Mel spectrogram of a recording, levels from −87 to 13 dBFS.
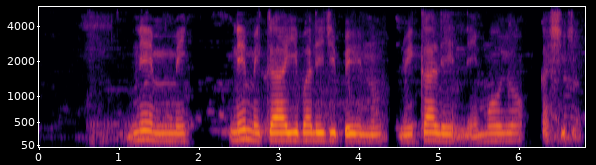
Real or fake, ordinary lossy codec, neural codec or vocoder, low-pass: real; Opus, 32 kbps; none; 5.4 kHz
